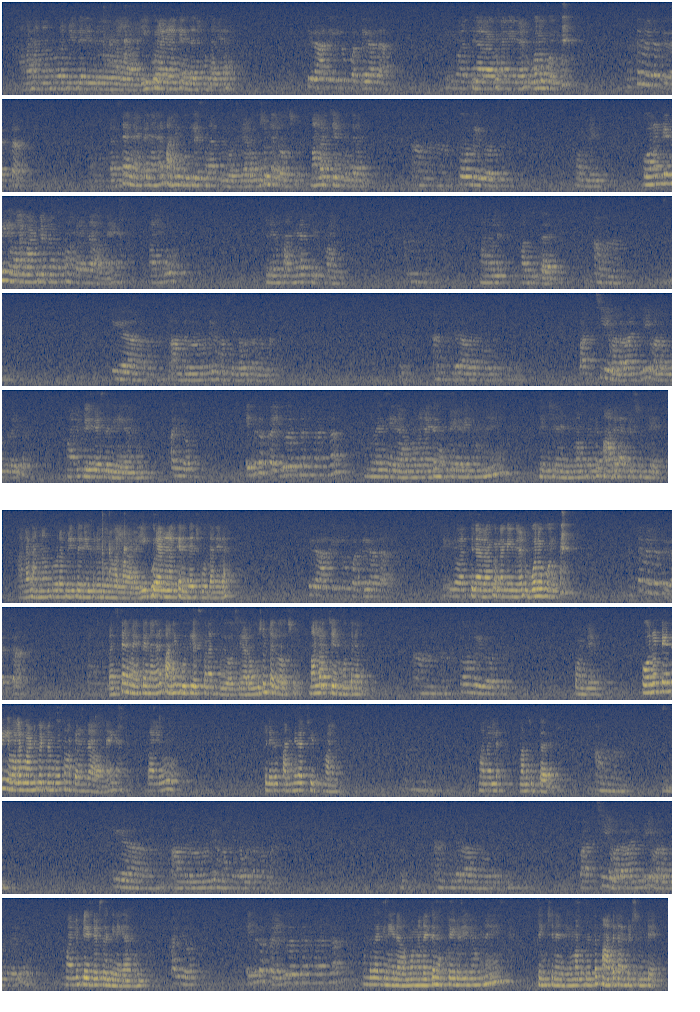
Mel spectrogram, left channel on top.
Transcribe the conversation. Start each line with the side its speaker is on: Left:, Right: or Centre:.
Right: అలాగ అన్నం కూర ప్రిపేర్ చేసుడే ఎవరివల్ల కాలే ఈ కూర వండానికె నేను చచ్చిపోతాన ఇడ.
Left: ఇ రాధా ఈలు పత్తే రాదా
Right: ఇగ వచ్చినారకున్నా నేనే అటు పోనే పోను
Left: టైమ్ అయితది గదా అక్కా
Right: ఆ లంచ్ టైం అయిపోయినా గానీ పని పూర్తి అ లంచ్ టైం అయిపోయిన గని పని పూర్తి చేసుకొని అత్తది కావచ్చు ఇగ అడ కూసుంటారు కావచ్చు మళ్ళ అచ్చి ఏం పోతరని
Left: ఆహాహ ఫోన్ లేదు కావచ్చు
Right: ఫోన్ లేదు ఫోన్ ఉంటేంది ఇగ వాళ్ళకు వండి పెట్టడం కోసం అక్కడ నుండి రావాల ఇగ. వాళ్ళు ఇక్కడ ఏదో పని మీద వచ్చిరు వాళ్ళు
Left: ఆహ
Right: మనోళ్లే మన చుట్టాలె
Left: అవునా
Right: ఉమ్
Left: ఇగ అంత దూరం నుండి మస్తు ఎండ కొడతాంది మళ్ల ఉ నడుచుకుంట రావాలన్న కూడ కష్టం ఇది. పచ్చి మళ్ళ వండి మళ్ళ పొతదఇగ
Right: మళ్ళీ ప్లేట్లెట్స్ తగ్గినయి కాదు
Left: అయ్యో ఎందుకక్క ఎందుకు తగ్గుతాన్నాయి మరి అట్లా?
Right: మళ్ళ తగ్గినాయి రా మొన్నన అయితే ముప్పై ఏడు వేలు ఉన్నాయి. టెన్షన్ అయింది ఇగ మళ్ళ తరువాత పాత టాబ్లెట్స్ ఉండే.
